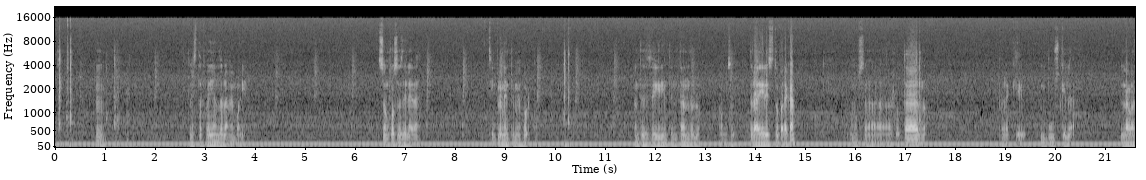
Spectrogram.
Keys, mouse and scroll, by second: 1.8 click, 3.2-4.0 scroll down 1, 4.0-4.4 scroll up 1, 4.4-5.2 scroll down 1, 5.2 middle click, 7.8 right click, 9.4 g, 10.5 click, 10.8 middle click, 13.0-14.2 drag, 14.0 middle click, 15.1 middle click, 16.4 r, 18.4 click, 21.1 r.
